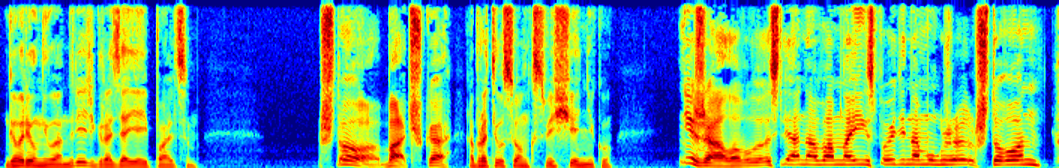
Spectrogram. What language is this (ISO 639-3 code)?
rus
